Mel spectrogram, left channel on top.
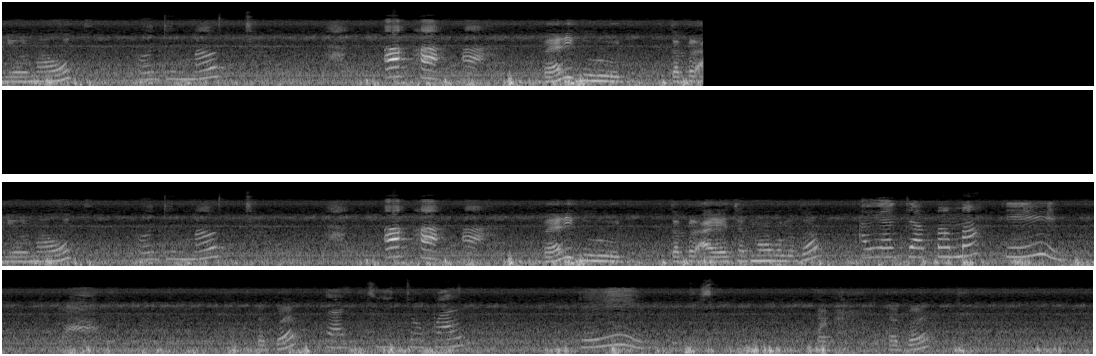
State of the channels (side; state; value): left; drops out; at 7.1 s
